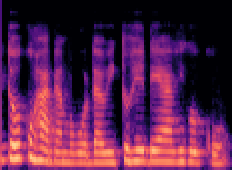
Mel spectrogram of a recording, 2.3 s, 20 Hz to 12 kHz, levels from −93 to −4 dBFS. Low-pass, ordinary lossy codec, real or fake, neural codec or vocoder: 7.2 kHz; Opus, 24 kbps; fake; codec, 16 kHz, 2 kbps, X-Codec, HuBERT features, trained on balanced general audio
